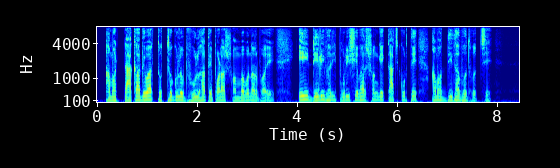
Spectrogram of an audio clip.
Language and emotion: Bengali, fearful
